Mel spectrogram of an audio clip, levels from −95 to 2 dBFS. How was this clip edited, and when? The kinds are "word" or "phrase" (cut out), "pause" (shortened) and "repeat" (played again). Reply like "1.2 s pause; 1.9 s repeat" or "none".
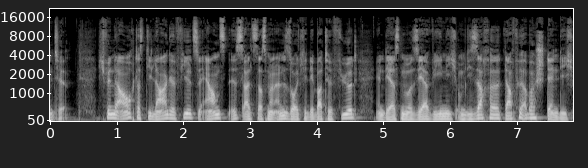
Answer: none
